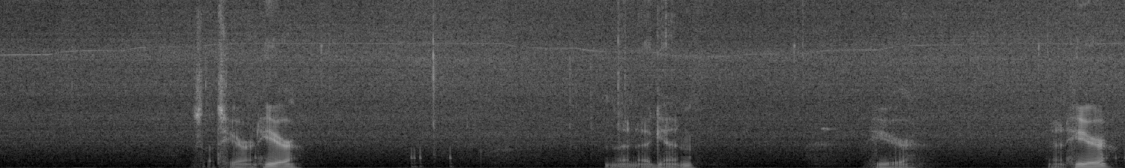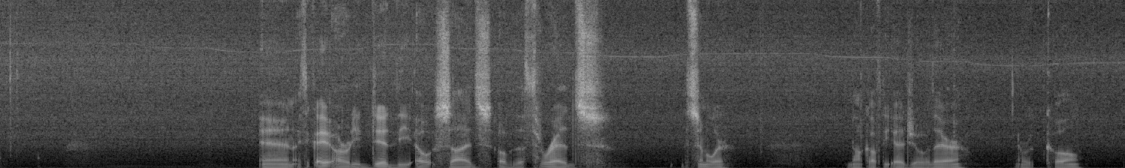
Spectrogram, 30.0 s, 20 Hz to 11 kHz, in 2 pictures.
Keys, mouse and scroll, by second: 1.0 scroll down 1, 2.0 scroll down 1, 2.3 scroll up 1, 2.7 middle click, 3.0 middle click, 4.2 click, 7.6 Escape, 10.5 click, 11.0-11.7 scroll down 6, 11.8-12.5 scroll up 6, 13.8 click, 15.1 Return, 16.4-17.2 scroll down 4, 17.2-18.7 scroll down 6, 19.4-20.5 middle drag, 22.4 scroll up 1, 24.9 scroll down 1, 25.1 middle click, 26.4 middle click, 27.7-28.9 middle drag.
